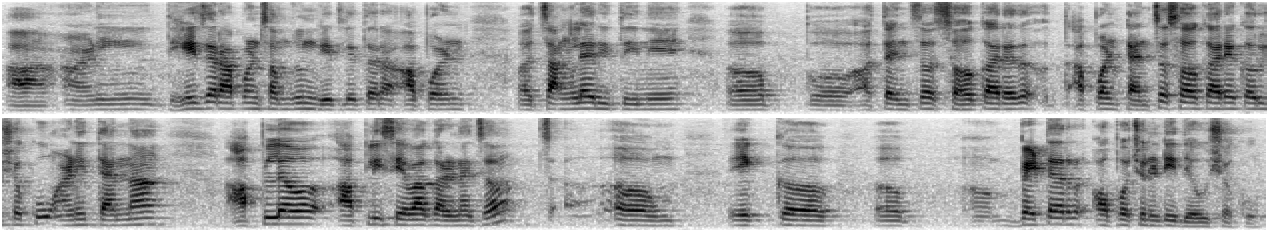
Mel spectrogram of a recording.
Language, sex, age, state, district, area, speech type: Marathi, male, 30-45, Maharashtra, Mumbai City, urban, spontaneous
